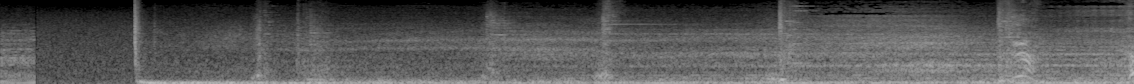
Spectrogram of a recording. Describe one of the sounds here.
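A strong wind roars and howls steadily outdoors.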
